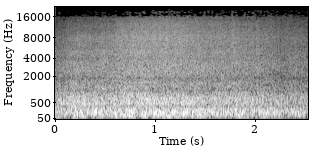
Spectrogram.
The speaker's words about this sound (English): Out on the water, conditions were rough. The crew would have to power through the choppy waves and relentless sea spray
